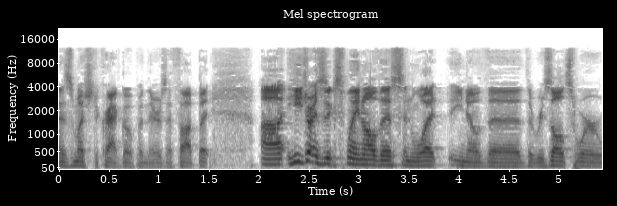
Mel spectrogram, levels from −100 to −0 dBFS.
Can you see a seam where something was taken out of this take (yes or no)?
no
